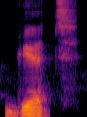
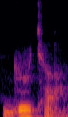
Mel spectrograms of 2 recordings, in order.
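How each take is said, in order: First: The name is said with a Brazilian Portuguese pronunciation. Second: The name is said with a German pronunciation. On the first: This is how people say it in Brazil. "Aqui no Brasil a gente fala Goethe" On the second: This is how people say it in Germany. "mas na Alemanha é Goethe"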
